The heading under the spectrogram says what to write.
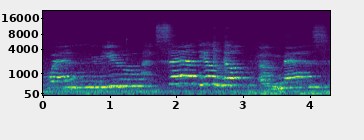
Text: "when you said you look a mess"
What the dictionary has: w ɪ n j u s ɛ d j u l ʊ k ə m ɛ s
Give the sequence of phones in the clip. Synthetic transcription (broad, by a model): w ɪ n j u s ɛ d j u n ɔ ə m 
